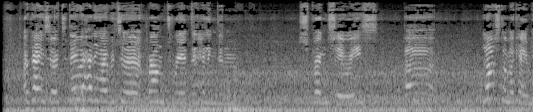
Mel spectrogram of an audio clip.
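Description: Steady low rumble of a car's road and engine noise heard inside the cabin, under a voice talking.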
